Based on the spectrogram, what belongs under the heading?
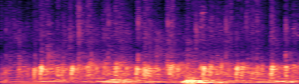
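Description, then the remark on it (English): An audience breaks into a steady round of applause, dense overlapping clapping that holds at an even, fairly loud level throughout, with a few voices cheering underneath. “How about we give that a round of applause?”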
